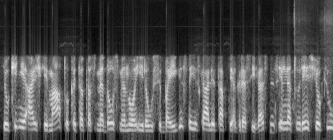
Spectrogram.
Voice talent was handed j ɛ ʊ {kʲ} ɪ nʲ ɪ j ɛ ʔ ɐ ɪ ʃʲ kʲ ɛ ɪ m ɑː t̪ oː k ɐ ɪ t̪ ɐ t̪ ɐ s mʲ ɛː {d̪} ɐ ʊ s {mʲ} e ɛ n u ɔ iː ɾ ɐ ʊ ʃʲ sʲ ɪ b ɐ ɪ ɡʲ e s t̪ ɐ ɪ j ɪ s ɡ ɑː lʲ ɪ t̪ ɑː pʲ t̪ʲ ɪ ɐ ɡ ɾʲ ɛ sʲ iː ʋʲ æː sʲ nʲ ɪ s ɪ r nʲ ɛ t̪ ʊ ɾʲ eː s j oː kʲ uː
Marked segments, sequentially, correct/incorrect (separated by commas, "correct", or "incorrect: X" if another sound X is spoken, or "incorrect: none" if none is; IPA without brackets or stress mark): correct, correct, correct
